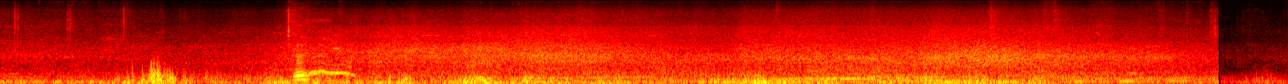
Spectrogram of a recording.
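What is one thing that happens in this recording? Wind blows outdoors and rustles the leaves of large trees.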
